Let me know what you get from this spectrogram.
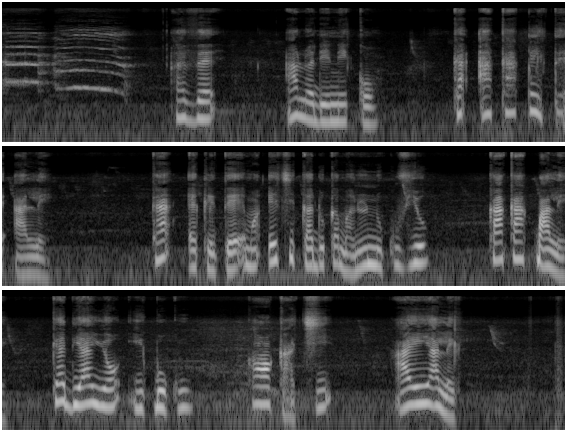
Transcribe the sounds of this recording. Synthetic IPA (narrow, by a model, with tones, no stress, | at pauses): ɛ˦vɛ˦ | a˦lʊ˨ɛ˨ɖɪ˨nɪ̃˦kɔ˦ | ka˦a˦ka˦klɪ˦t̪ɛ˨ʔa̰˨lɛ˨ | ka˦ɛ˨kli˨t̪ɛ˨˦mã˨ʔe˦t͡ɕi˦ka˦do˦ka˦mã˨nũ˦nũ˨ku˦vi˦o˦ | ka˦ka˦k͡pa˨lɛ˨ | kɛ˦ɖɪ˦a˦jɔ˦i˨k͡po˦ku˦ka˦wɔ˦ka̰˨t͡ʃi˦ | a̰˨jɪ˦ja˦lɛ˨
